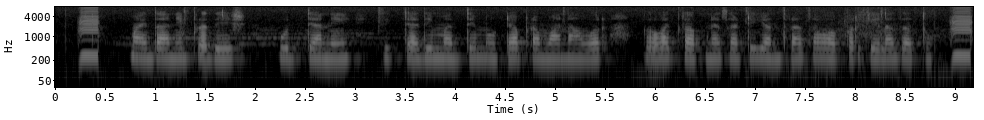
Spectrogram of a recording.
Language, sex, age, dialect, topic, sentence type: Marathi, female, 18-24, Varhadi, agriculture, statement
